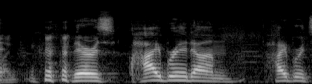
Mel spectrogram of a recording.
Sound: laughing

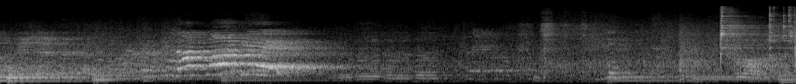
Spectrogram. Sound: mild Laughter

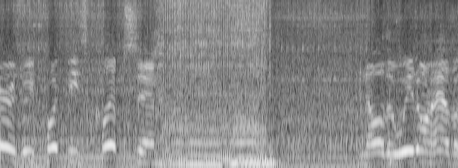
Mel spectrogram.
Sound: man drilling

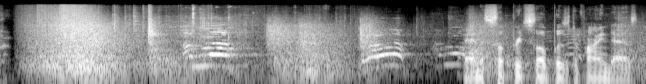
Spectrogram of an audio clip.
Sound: gunfire

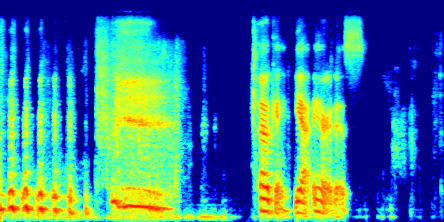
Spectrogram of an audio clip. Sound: laughs

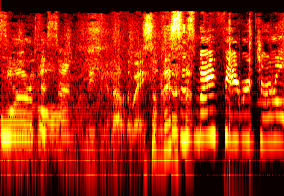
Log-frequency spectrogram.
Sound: laughs

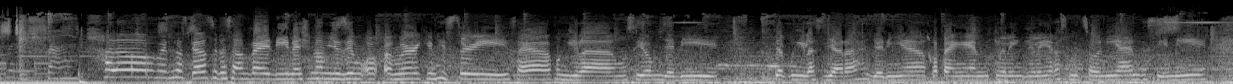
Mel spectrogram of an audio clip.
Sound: non-english speech

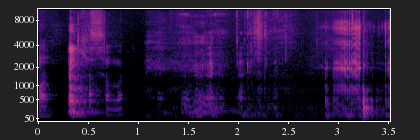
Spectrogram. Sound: giggles

